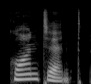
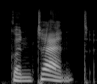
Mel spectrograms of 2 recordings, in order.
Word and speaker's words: content: Content versus content. Okay, again, first word we are um stressed on the first syllable. Content. Second syllable. For the second one, content.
